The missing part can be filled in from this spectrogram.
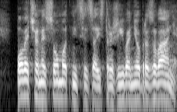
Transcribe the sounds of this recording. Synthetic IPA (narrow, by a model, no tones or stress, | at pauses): po̞ʋe̞t͡ɕane̞suomot̪nit̪se̞zaist̪ɾaʒiːʋaɲeobɾazo̞ʋaːɲa̰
